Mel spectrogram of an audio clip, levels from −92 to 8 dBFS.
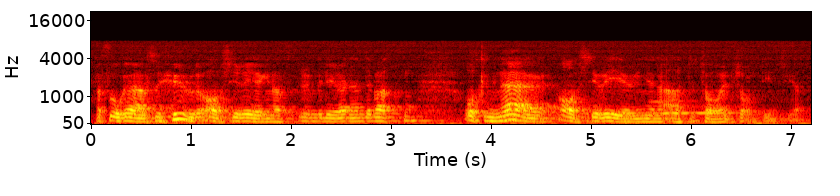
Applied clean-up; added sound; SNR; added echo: none; Glass; 10 dB; reverberation time 0.8 s.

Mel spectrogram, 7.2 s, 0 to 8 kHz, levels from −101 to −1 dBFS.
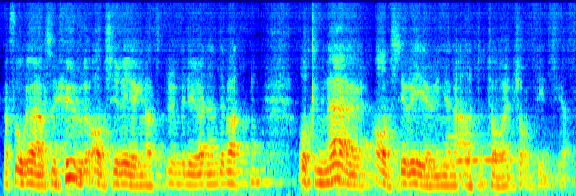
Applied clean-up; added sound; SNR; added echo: neural separator model SepFormer DNS4.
